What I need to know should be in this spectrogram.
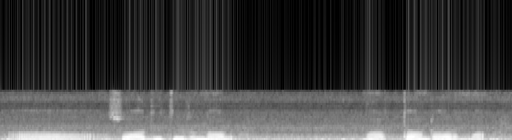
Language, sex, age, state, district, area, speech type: Malayalam, male, 30-45, Kerala, Wayanad, rural, spontaneous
